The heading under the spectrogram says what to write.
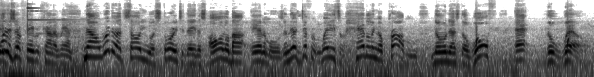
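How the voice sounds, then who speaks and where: Very high-pitched, animated male storyteller. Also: a little hiss or hum. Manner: theatrical, sing-song. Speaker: host and storyteller. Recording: music behind the voice.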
